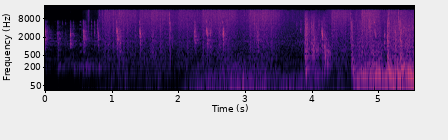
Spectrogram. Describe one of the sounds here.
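A lit fuse hisses.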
